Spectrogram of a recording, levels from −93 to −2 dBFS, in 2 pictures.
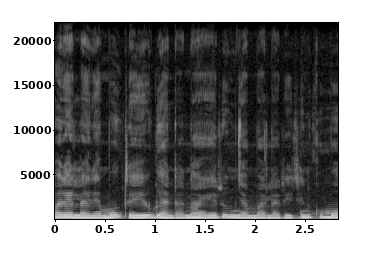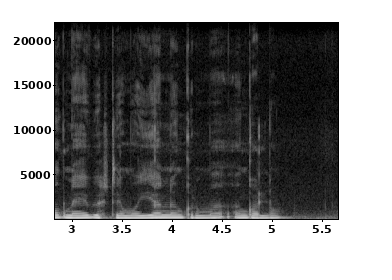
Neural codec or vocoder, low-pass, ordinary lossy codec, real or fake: none; none; none; real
